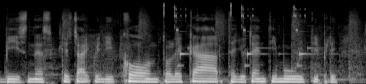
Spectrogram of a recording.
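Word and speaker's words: Qonto: Stiamo parlando di Conto. Con la Q con la Q ma si pronuncia tipo conto.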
